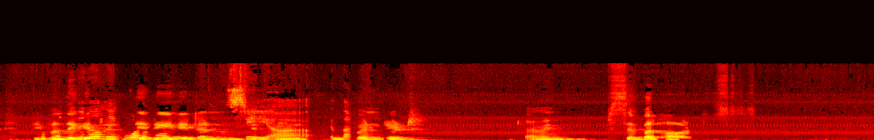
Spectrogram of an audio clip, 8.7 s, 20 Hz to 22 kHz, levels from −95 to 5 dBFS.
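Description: Timecode bleed runs throughout: linear timecode at 29.97 frames per second leaks in faintly, about 30 dB down, as a steady chirping warble switching between roughly 1 and 2 kHz. Speech suppressed in double talk appears at 0.0–0.04, 0.99–1.56, 2.88–3.2, 3.38–3.57 and 3.81–3.93 s. The speech dips by roughly 10 to 20 dB, likely because an echo canceller confused it with far-end echo.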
